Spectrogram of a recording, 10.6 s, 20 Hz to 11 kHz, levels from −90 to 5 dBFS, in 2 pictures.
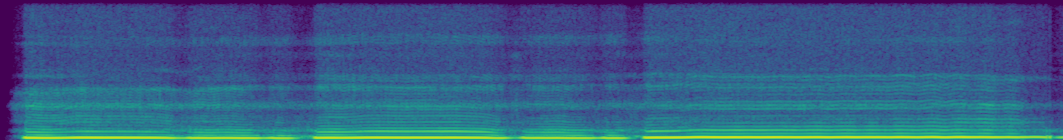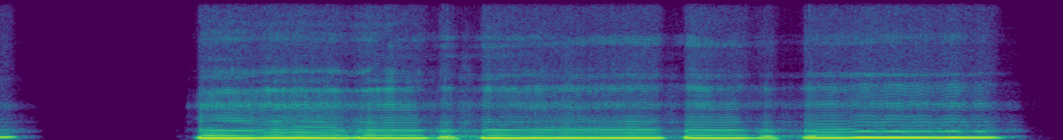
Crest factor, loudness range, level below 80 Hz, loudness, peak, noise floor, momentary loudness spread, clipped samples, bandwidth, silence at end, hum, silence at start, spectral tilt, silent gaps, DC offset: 8 dB; 5 LU; -64 dBFS; -9 LUFS; 0 dBFS; under -90 dBFS; 9 LU; under 0.1%; 8.2 kHz; 0.3 s; none; 0.1 s; -9 dB/octave; 5.55-6.19 s; under 0.1%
